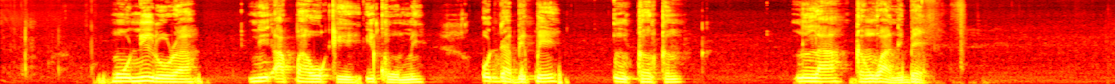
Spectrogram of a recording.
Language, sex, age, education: Yoruba, male, 30-45, tertiary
